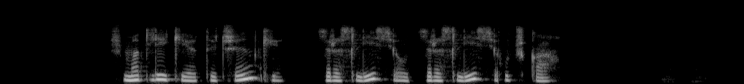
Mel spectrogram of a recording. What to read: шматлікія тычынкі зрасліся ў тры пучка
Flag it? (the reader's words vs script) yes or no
yes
